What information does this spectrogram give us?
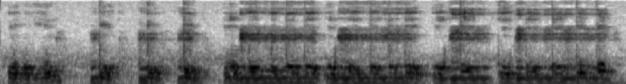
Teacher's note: I've formed the oo and then I say the m over top of it.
